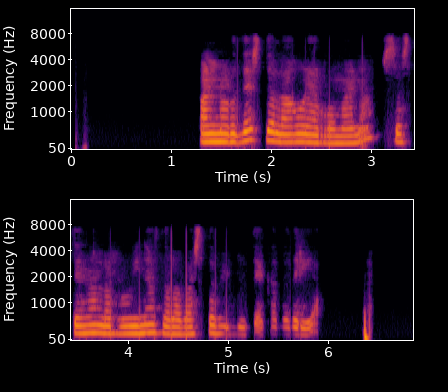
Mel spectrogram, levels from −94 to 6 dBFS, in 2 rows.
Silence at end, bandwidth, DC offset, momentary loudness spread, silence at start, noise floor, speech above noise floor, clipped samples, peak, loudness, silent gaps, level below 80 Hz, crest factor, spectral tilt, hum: 0.45 s; 7.8 kHz; under 0.1%; 13 LU; 1.3 s; -88 dBFS; 62 dB; under 0.1%; -10 dBFS; -27 LUFS; none; -48 dBFS; 16 dB; -7 dB/octave; none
